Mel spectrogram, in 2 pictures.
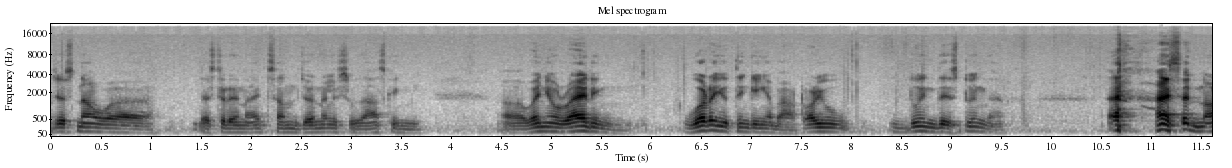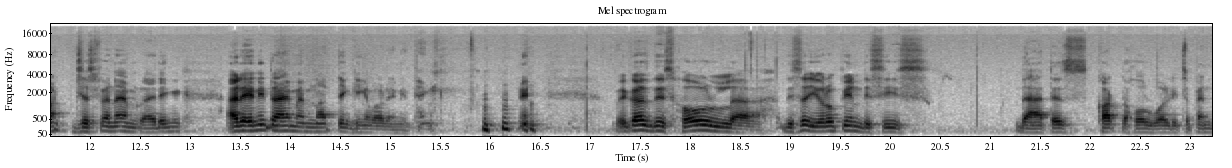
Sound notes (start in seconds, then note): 10.1 laughs; 15.8 both laugh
